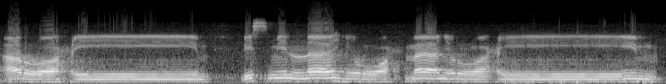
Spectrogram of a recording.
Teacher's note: ar-rahim 6 harokat boleh, ar-rahim 4 harokat atau 2 harokat, ar-rahim boleh, ya, tapi afdalnya dipanjangkan 6 harokat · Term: mad arid lisukun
